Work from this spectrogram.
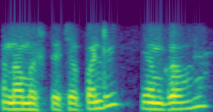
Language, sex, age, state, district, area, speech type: Telugu, male, 18-30, Andhra Pradesh, Sri Balaji, urban, conversation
